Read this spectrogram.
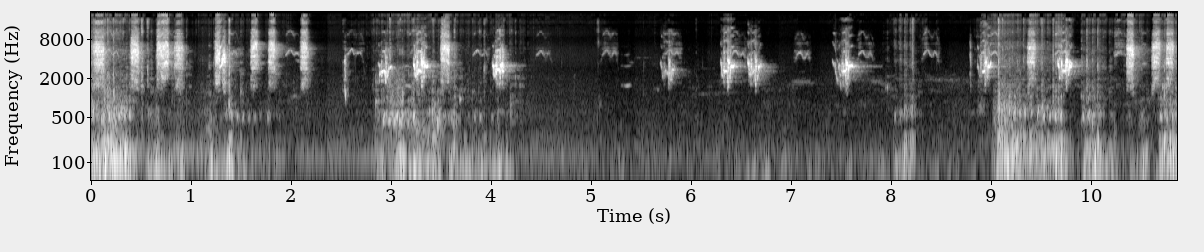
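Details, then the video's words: A flock of sparrows chatters in loud bursts of rapid chirps, falls to a quieter spell of isolated high chirps midway, then resumes dense overlapping chirping. "sparrows chirping sound beautiful birds voice"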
